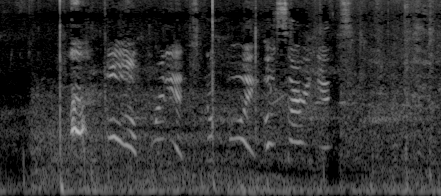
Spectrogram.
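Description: A young child's high-pitched wordless calls and squeals, a string of short rising and falling cries over a couple of seconds, with a single thump just before them.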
